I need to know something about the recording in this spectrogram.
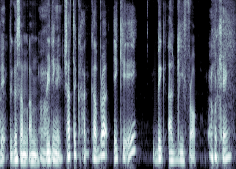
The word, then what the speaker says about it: Chatacabra: Right, like the Chatacabra, aka. That's you said it right. Oh, because you read it. Because I'm reading it. Chatacabra, aka Big Ugly Frog.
